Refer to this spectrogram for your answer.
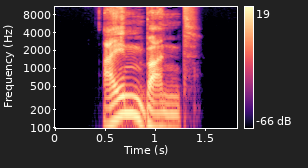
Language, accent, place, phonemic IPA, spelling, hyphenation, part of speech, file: German, Germany, Berlin, /ˈaɪ̯nˌbant/, Einband, Ein‧band, noun, De-Einband.ogg
- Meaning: cover (of a book)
